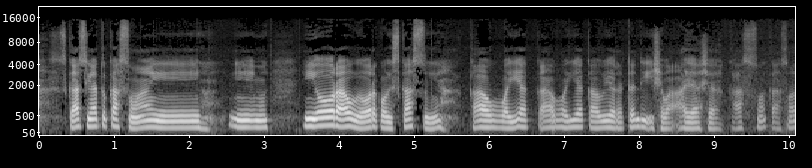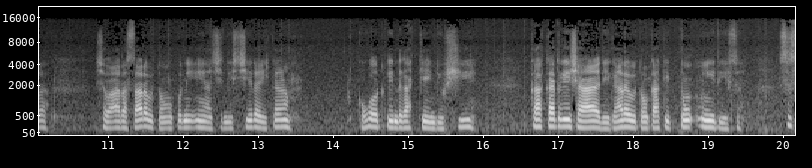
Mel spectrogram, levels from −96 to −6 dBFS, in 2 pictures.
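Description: Automatic gain rising in this speech recording, from 6.01 to 10.29 s by about 5 dB and from 10.91 to 13.49 s by about 4 dB after the input fell about 11 dB, lifts voice and room noise together.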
